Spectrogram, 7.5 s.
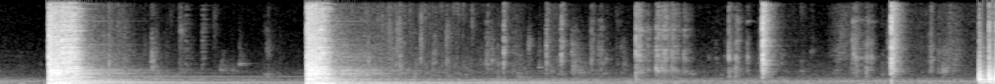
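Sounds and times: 
9 mm test shots fired into a water well: 0:00.4 - 0:01.4, 0:02.3 - 0:04.2.

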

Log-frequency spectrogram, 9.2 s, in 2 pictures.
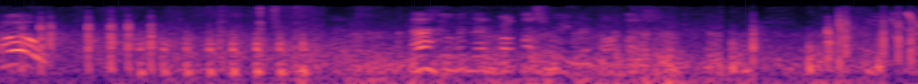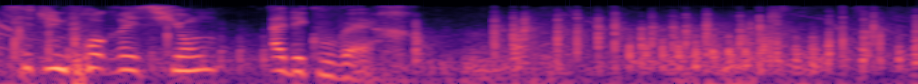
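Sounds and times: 
gunfire during desert combat in Libya in 2011: 0:00.2 - 0:01.6, 0:07.0 - 0:09.1
speech: 0:02.1 - 0:03.9, 0:04.6 - 0:06.7.

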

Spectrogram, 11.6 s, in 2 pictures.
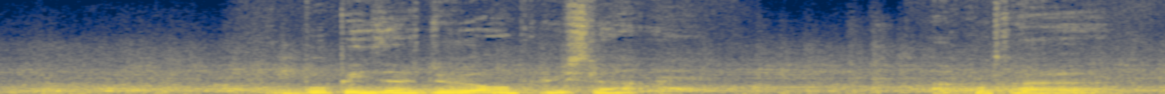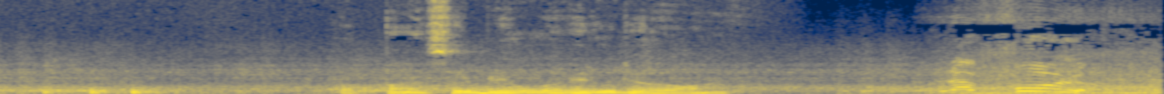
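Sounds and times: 
inside a moving train: 0:00.0 - 0:11.6
speech: 0:01.4 - 0:03.4, 0:04.7 - 0:05.6, 0:07.8 - 0:09.6, 0:10.6 - 0:11.6.

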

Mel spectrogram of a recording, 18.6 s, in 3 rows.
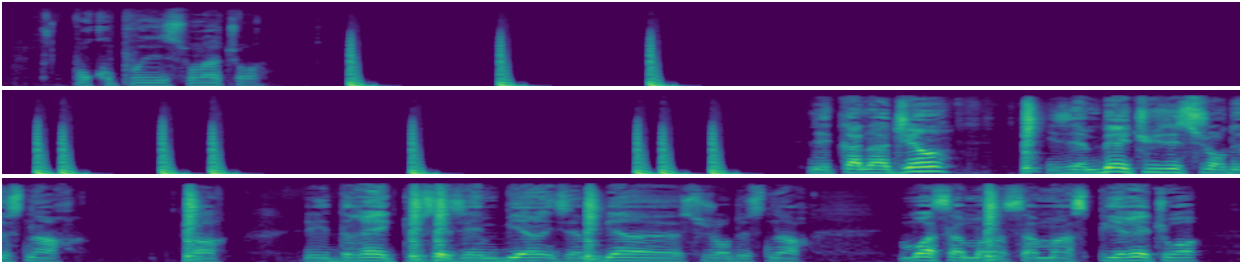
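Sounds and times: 
speech: 0:00.4 - 0:01.4, 0:10.2 - 0:12.8, 0:13.4 - 0:18.5
kick drum sample from a beat: 0:01.7 - 0:03.6, 0:06.4 - 0:07.6, 0:08.2 - 0:08.6, 0:09.4 - 0:10.0.

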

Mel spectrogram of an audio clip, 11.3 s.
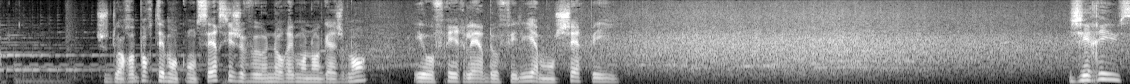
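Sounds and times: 
speech: 0:01.0 - 0:06.3, 0:10.7 - 0:11.2
audience applause giving an ovation to an opera singer: 0:03.3 - 0:11.2.

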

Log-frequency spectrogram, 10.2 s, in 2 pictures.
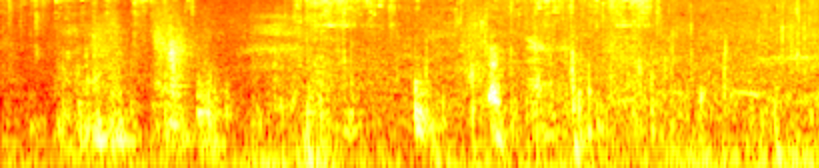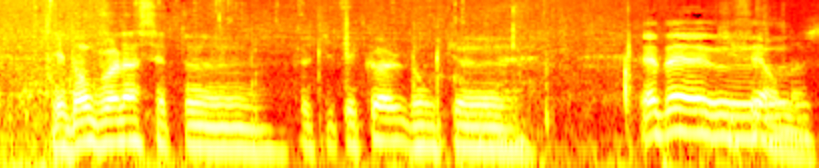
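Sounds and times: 
bunch of keys jangling: 0:00.0 - 0:04.2
low murmur: 0:01.6 - 0:10.2
speech: 0:03.1 - 0:03.3, 0:05.5 - 0:10.2.

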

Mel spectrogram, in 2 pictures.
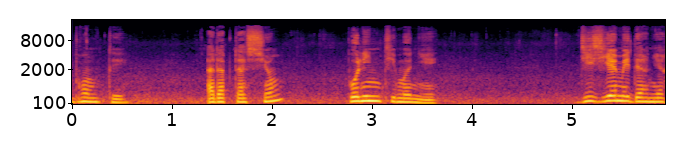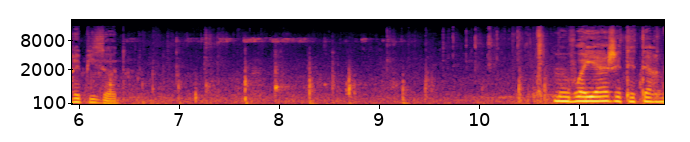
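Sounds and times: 
speech: 0:00.0 - 0:00.6, 0:01.4 - 0:02.2, 0:02.8 - 0:03.8, 0:05.1 - 0:06.5, 0:10.8 - 0:11.8
horse hooves clip-clopping: 0:06.2 - 0:11.8.

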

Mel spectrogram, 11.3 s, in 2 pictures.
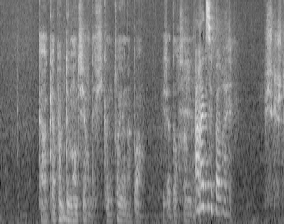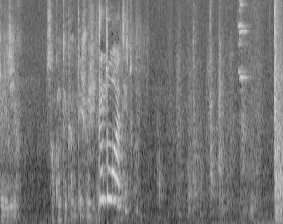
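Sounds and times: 
speech: 0:00.8 - 0:08.5
door slamming shut: 0:09.5 - 0:11.3
brief high squeak: 0:10.4 - 0:10.8.

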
